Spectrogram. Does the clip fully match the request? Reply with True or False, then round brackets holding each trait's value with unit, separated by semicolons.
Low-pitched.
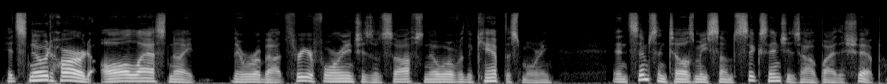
True (130 Hz)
